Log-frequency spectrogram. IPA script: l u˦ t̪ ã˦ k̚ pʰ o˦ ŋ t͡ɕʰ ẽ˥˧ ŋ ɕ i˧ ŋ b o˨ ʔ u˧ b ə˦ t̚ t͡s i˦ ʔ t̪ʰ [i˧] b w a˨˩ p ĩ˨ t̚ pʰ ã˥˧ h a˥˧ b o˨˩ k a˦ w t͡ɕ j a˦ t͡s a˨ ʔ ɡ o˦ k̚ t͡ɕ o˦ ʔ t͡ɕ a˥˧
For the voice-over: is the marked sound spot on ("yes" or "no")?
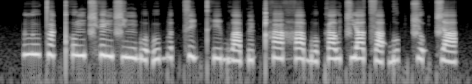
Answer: yes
